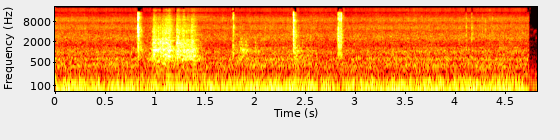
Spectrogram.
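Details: Briggs & Stratton 670cc vertical-shaft engine on a go-kart frame, fuel line primed and started by shorting the starter: a low churning crank with a few sharp pops and a brief rough burst, but it never settles into idle; no start.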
